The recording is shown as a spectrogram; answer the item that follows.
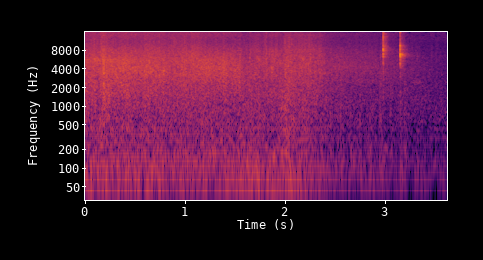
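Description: Bombs exploding in the Wargame: Red Dragon video game: a dense, continuous roar of overlapping blasts and rumble that thins slightly toward the end, loud and sustained.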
